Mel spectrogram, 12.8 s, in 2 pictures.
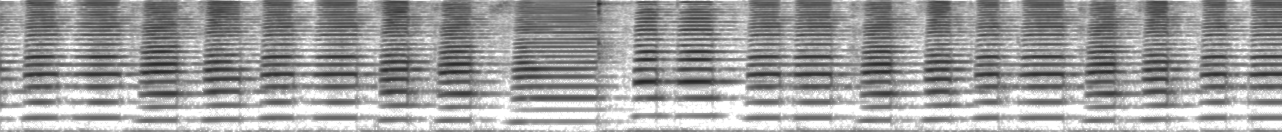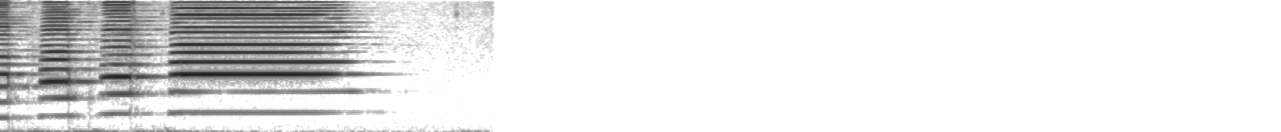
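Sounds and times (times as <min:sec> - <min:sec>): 
national anthem played on melodica: 0:00.0 - 0:08.4.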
